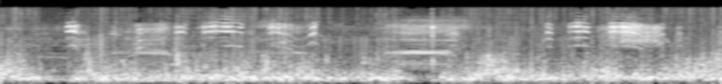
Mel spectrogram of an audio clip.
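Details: Lesser flamingos gathered for a courtship dance, a dense flock giving a constant low honking murmur with scattered nasal, harmonic honks rising above it and no pauses.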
